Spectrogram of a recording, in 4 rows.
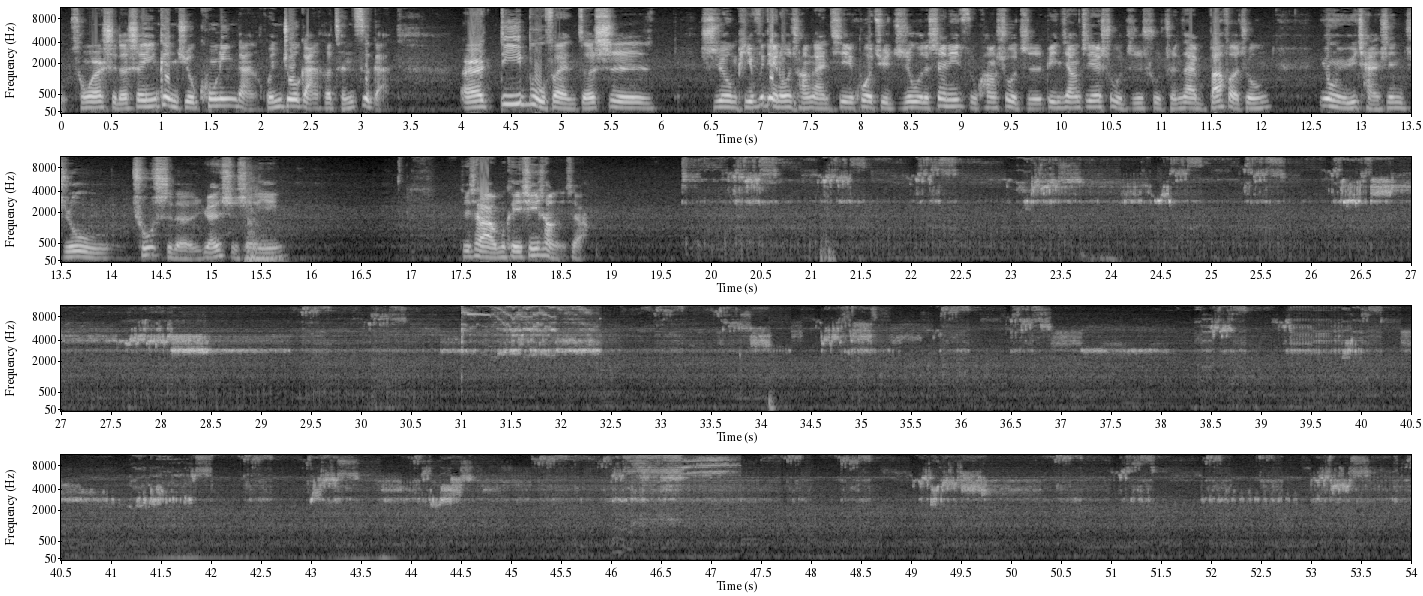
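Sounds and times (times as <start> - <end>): steady high synth tone: 15.2 - 15.8, 19.7 - 54.0
short high chirps: 15.3 - 15.8.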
